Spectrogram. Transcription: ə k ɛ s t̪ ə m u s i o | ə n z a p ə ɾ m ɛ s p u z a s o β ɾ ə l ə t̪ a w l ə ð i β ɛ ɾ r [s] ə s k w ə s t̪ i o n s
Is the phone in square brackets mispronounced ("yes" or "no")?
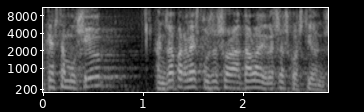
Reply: no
